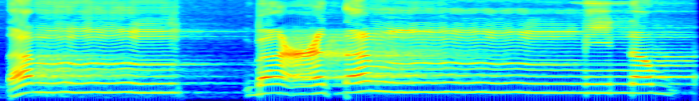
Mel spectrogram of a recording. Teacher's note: Ada tak marbutah di sini fathah tanwin bertemu mim, namanya idgham bi gunnah. Kita tekan 3 ketuk siap masuk pada huruf mim.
